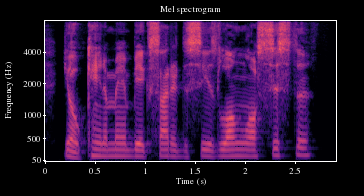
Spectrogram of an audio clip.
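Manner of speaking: odd put-on New York tough-guy accent with twang. Recapping a sitcom-like show, quote the sister's brother in a weird new york accent. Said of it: "really weird New York accent saying".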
